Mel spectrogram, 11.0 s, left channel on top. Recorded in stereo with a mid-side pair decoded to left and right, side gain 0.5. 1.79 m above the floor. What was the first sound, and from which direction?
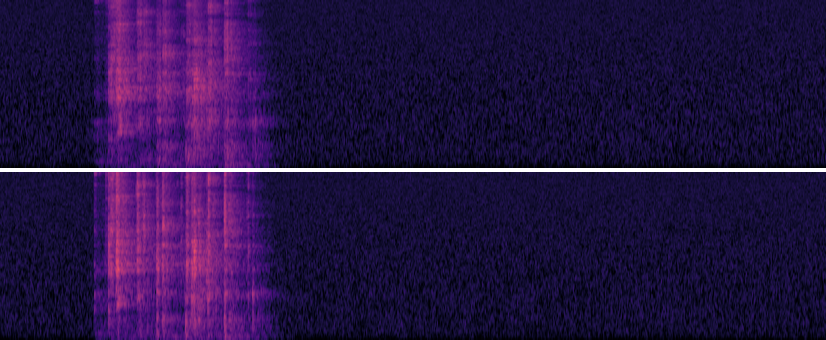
Keys jangling, 65° right.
